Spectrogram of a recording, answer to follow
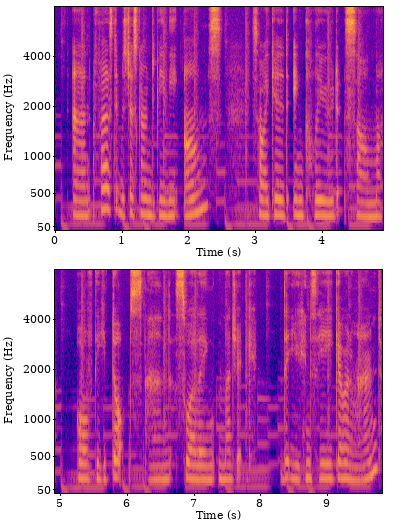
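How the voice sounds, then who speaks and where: A woman's medium-pitched voice at a fairly slow pace, ordinary pitch variation and very even loudness, with music in the background. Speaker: animator. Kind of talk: software tutorial walkthrough.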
